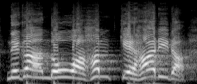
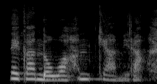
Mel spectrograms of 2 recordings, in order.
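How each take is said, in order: First: 내가 너와 함께 하리라 shouted louder, slow; slow booming proclamation; God's booming voice. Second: Soft whisper of 내가 너와 함께함이라; hushed, intimate whisper; whispered promise. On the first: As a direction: thunder the promise from the pulpit. Quoting God's promise, shouted. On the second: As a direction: breathe God's promise like a secret. Quoting God's promise, whispered. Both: Acted.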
